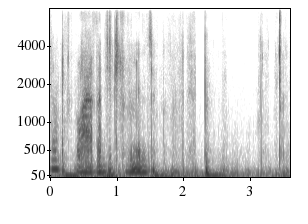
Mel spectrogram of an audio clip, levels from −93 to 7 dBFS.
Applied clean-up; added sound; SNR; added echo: neural diffusion model UNIVERSE++.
